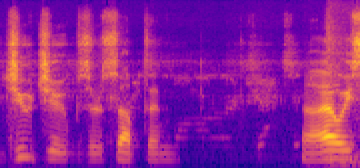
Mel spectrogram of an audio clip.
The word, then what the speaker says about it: Jujubes: size of dots yeah I pronounce them like jub jubs but they're like JJs like j u j u b e s Jujubes but everyone says jubjubs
